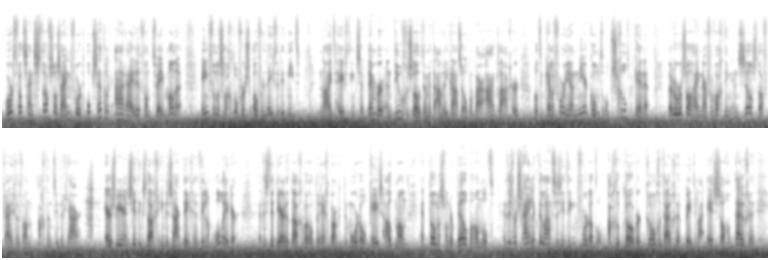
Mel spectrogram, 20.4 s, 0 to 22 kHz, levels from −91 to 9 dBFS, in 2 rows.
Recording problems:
wrong speed, natural pitch; too fast; 1.7 times normal speed
low rumble; loud; throughout; 5 dB below the speech

